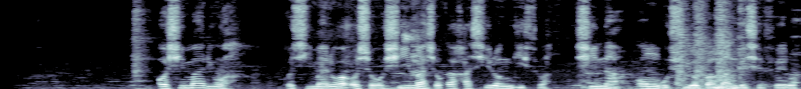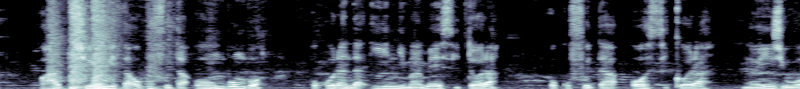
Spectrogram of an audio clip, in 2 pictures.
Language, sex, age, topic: Oshiwambo, male, 25-35, finance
